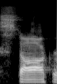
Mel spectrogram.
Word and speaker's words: Stok: So I think it's called like stock, or it's spelled STOK.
